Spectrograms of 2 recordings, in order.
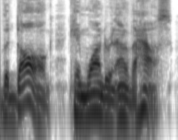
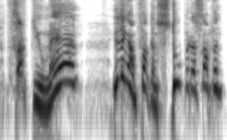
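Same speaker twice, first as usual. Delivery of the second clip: furious shout. A narrator's reading. Husband confronting visitor, furious.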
